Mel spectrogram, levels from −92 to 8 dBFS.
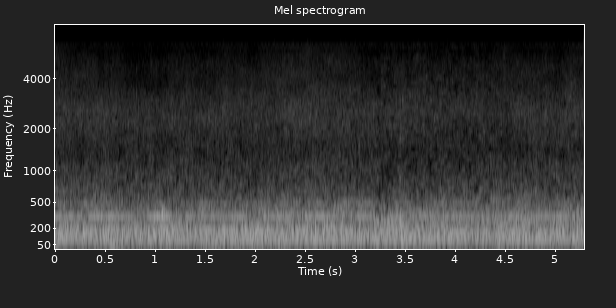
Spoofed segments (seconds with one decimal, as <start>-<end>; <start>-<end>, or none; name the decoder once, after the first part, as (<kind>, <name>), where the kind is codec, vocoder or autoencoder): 0.0-3.2 (codec, DAC); 4.4-5.3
